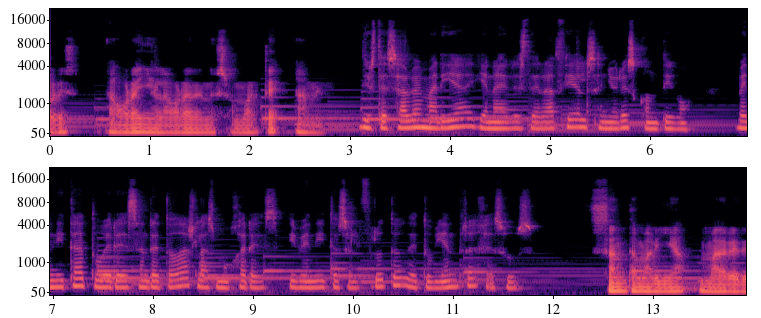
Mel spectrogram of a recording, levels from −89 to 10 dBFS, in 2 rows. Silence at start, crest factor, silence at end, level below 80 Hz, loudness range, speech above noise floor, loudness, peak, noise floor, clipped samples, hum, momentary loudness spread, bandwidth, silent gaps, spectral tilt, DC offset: 0 s; 22 dB; 0 s; -38 dBFS; 3 LU; 28 dB; -25 LUFS; -2 dBFS; -53 dBFS; under 0.1%; none; 8 LU; 15.5 kHz; none; -5.5 dB/octave; under 0.1%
